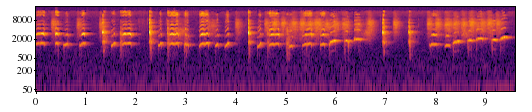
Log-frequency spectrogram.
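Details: A pet cockatiel sings to a visiting grandmother, a string of clear whistled notes, short phrases repeated with rising slurred endings.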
